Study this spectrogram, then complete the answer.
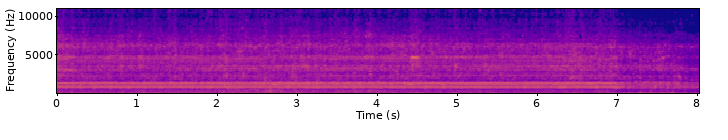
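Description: A quad bike engine drones close ahead.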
